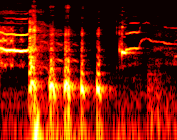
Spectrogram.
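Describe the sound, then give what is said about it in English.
A chair creaks as it shifts: a thin, high squeak, then a quick run of five dry cracks, followed by another rising, wavering squeak. No one speaks. “I can't stop moving my chair, and my chair's going.”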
